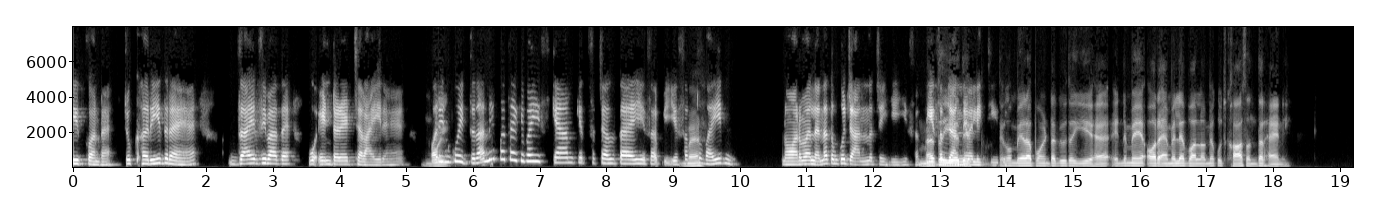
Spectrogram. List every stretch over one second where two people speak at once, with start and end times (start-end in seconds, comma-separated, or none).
12.7-14.0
